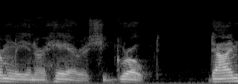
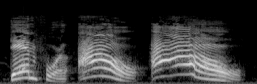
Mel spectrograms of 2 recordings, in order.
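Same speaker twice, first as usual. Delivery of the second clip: piercing, shrill, very high and very loud shriek; 8 dB louder than usual. Seized by the hair by Buster, she calls out, screaming. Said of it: "she screamed".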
